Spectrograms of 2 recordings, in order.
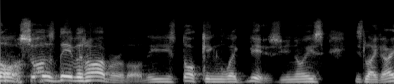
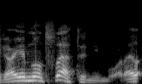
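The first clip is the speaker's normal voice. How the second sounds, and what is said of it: Put-on Russian accent. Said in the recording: “the Russian accent... You just wanted to show off your accents.”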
